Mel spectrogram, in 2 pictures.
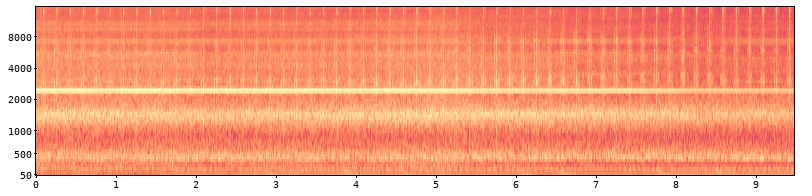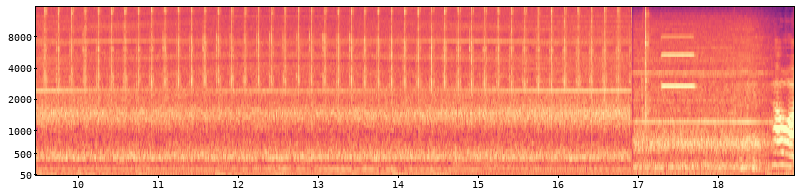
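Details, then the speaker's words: Extracorporeal shock wave therapy device set for erectile dysfunction treatment (tip 6, 300 impacts, 3 Hz): steady rapid ticking pulses over a constant machine hum, then a short beep. "so the directions stay to do a total of 1500 impacts 300 per second and do more more impacts toward the tip less up here and then slowly work towards more towards the end"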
